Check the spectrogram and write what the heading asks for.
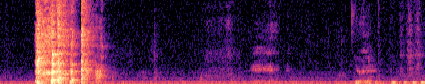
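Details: Two quick, forceful coughs from a young child, then quiet with a steady background hum and faint voices; a plain cough.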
